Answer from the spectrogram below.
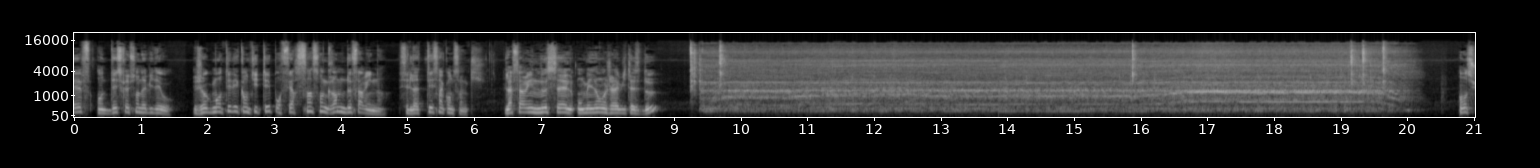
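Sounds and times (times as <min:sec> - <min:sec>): stand mixer motor whine: 0:09.4 - 0:20.3.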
